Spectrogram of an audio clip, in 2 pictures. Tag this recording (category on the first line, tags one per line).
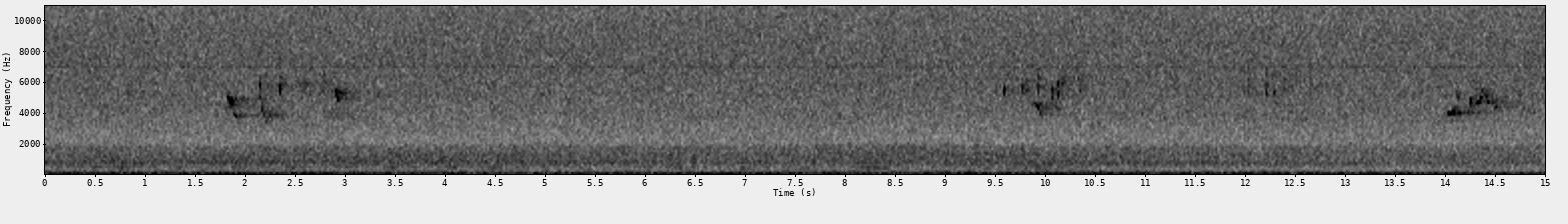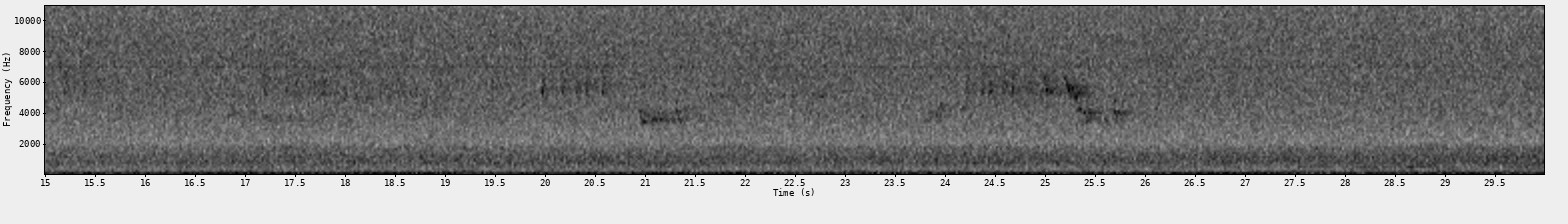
Soundscapes > Nature
raspberry-pi
phenological-recording
field-recording
alice-holt-forest
weather-data
artistic-intervention
natural-soundscape
Dendrophone
data-to-sound
modified-soundscape
nature
sound-installation
soundscape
